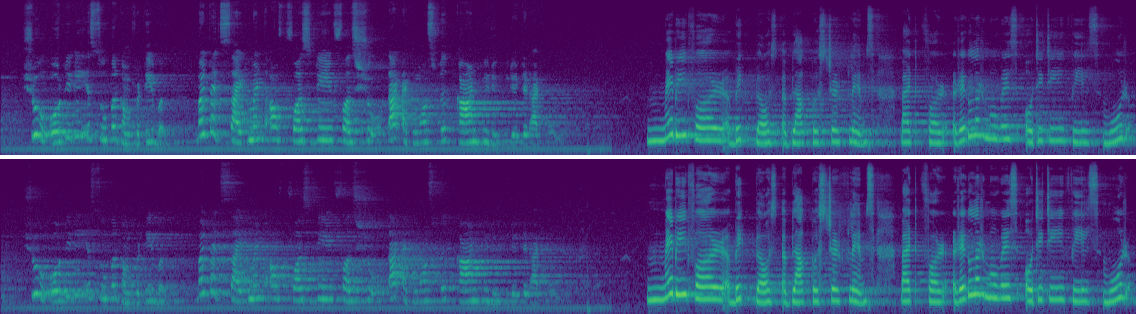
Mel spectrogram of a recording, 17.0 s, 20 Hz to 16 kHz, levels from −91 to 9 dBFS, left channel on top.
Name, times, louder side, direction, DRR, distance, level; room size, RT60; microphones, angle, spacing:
voice 1, 0.5-2.5 3.0-8.1, left 5 dB, 85° left, 11 dB, 0.6 m, -33 dB
voice 2, 9.7-17.0, right 4 dB, 30° right, 16 dB, 0.4 m, -26 dB
22.5 x 14.5 x 8.6 m, 2.7 s
head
